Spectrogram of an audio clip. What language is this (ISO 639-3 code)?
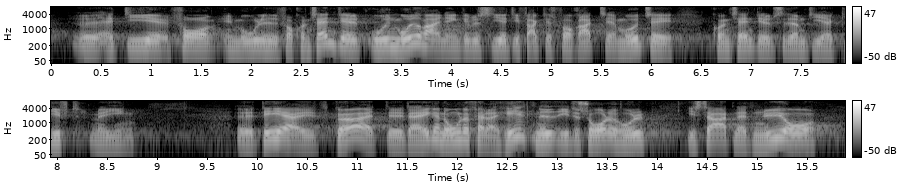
dan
